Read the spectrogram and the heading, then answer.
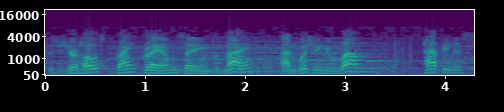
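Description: A man's voice: fairly high pitch, lively intonation, moderate pace, music in the background. A man hosting and announcing in a scripted 1940s radio style. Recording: tinny 1940s radio broadcast recording.

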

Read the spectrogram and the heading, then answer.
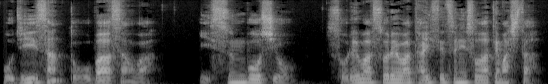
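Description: A man reading a folktale as a scripted narration for language learners, in measured, clearly phrased storytelling. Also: mid-range voice, lively intonation, darkish tone.

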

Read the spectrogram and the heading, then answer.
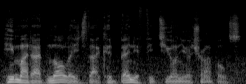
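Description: Fantasy game knight captain, very deep voice, grave, loyal, formal and measured, noise behind him. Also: male voice, lively intonation, creaky, heavily acted. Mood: courteous. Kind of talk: scripted fantasy game acting in archaic English.

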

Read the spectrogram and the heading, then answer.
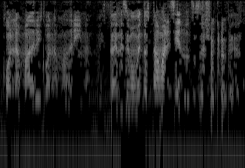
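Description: A young Argentine woman giving casual answers as a radio guest, haltingly repeating words as she finds her phrasing. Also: on the low side, wildly swooping pitch, sharp tone, breathy edge, no echo, faint music behind. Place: small radio studio. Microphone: studio desk microphone.

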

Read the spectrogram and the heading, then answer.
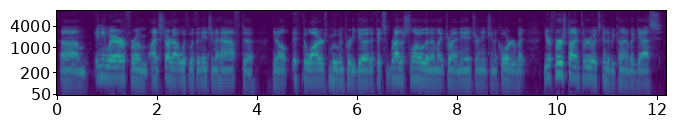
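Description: A man in his thirties, a co-host, casually explaining tips in a relaxed, hesitant way. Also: medium pitch, moderate pace. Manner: relaxed, hesitant with ums and restarts. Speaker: fishing pro staffer and co-host. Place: small studio set with backdrop.

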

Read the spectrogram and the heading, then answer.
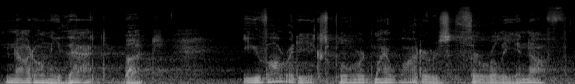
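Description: Menacing sea serpent dragon, played by a man, soft ASMR delivery, slow and threatening, in a reverberant, echoing cave with water sounds. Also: extremely low pitch, gravelly, full character voice. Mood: haughty, threatening. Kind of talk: soft-spoken ASMR roleplay. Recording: echoey cave reverb, faint noise. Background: water and cave ambience.

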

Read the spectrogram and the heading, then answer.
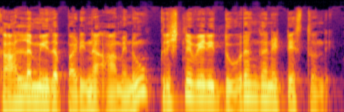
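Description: A man's voice: medium pitch, moderate pace, warm tone. A man narrating a scripted moral story in a dramatic storytelling style.

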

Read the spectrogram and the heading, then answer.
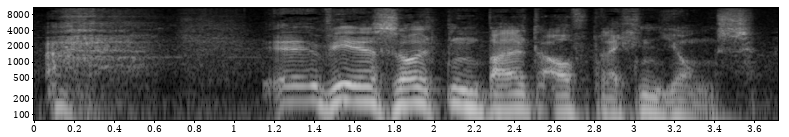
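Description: Gruff middle-aged uncle for radio play: weary, evasive, sharp-edged voice, lively intonation, some ambient noise. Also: male voice, medium pitch, takes it slowly, heavily acted. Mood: reluctant, weary. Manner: curt, hesitant when pressed. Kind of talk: German audio drama acting.

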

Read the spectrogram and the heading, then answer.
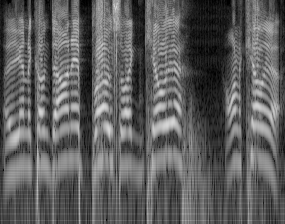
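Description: A young woman, slightly hoarse and losing her voice, chatting and rambling as she plays a stealth game at her desk, talking to the enemies on screen. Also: high voice, fairly even intonation, a little fast, fairly bright tone, a little hiss or hum, low-quality recording. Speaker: gameplay streamer. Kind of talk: casual gameplay commentary. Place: small room indoors, seated at a desk.

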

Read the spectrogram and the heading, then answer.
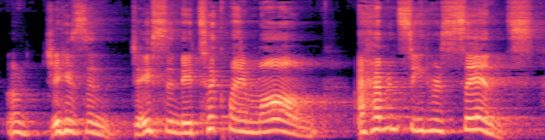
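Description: A woman's voice: fairly high pitch, expressive, unhurried. A woman playing a frightened young female hero held captive in an audio drama, earnest and worried. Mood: distressed. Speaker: voice actor.

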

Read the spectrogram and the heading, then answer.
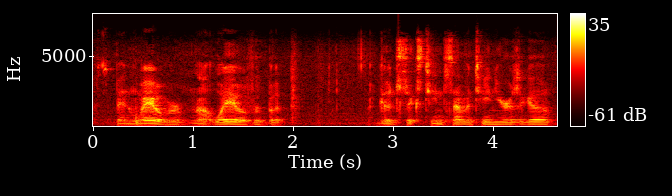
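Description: A raspy man in his thirties rambling casually at his webcam in a small bedroom, with lots of fillers while he drinks. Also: lowish voice, level tone, moderate pace, bright, forceful tone. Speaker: vlogger. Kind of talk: casual show-and-tell vlog. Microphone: webcam at desk distance. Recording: dull lo-fi sound with background noise.

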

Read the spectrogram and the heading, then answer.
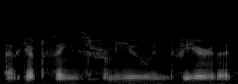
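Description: A man performing an intimate audio roleplay as a lovesick, insecure boyfriend, halting and breathy with a gravelly voice, often sinking into whispers. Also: deep voice, level tone, dull audio. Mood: sad devotion. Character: lovesick, insecure boyfriend longing for his distant partner. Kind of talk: scripted intimate romantic monologue.

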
